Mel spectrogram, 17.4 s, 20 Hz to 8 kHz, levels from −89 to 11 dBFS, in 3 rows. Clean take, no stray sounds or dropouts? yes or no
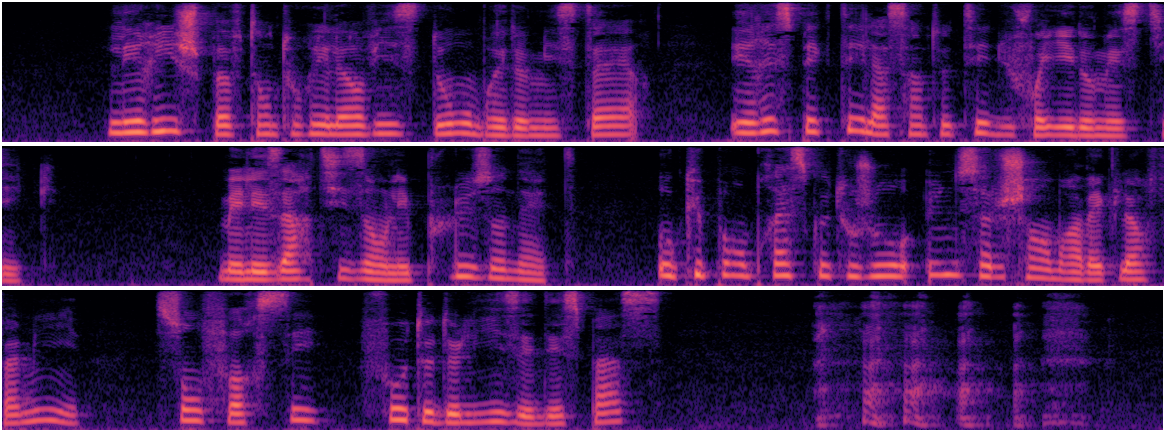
no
